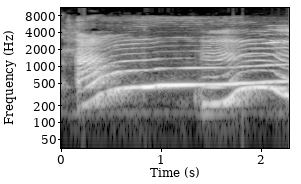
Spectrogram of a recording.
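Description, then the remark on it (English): A loud, wolf-like howl: a long sustained tone that slides upward, breaks briefly, then rises again in a second drawn-out wail, with no talking over it. “That sounded like a wolf there.”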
